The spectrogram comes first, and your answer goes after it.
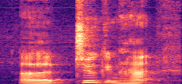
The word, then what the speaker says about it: Tugendhat: Next is Tom Tugendhat, who's actually pronounced Tugendhat.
